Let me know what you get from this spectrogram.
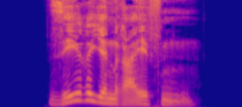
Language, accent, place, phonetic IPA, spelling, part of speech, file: German, Germany, Berlin, [ˈzeːʁiənˌʁaɪ̯fn̩], serienreifen, adjective, De-serienreifen.ogg
- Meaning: inflection of serienreif: 1. strong genitive masculine/neuter singular 2. weak/mixed genitive/dative all-gender singular 3. strong/weak/mixed accusative masculine singular 4. strong dative plural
